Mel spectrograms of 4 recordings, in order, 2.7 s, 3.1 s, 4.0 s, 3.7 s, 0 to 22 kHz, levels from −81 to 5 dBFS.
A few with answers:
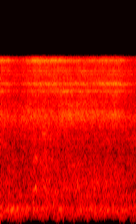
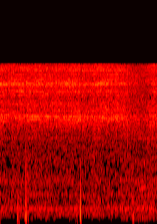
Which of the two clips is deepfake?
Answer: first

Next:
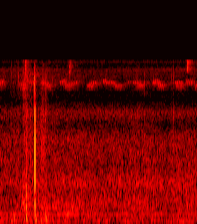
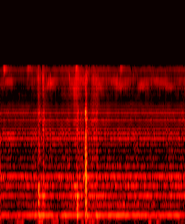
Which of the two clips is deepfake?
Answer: second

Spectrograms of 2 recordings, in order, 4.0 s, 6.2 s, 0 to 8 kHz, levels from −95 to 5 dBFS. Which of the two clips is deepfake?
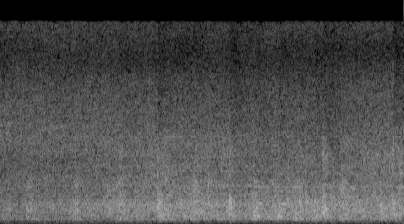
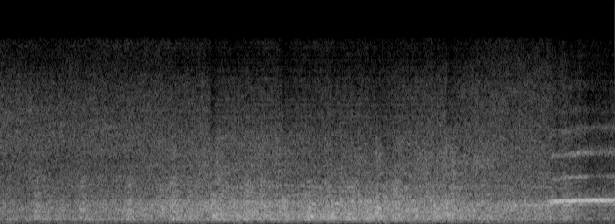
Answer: second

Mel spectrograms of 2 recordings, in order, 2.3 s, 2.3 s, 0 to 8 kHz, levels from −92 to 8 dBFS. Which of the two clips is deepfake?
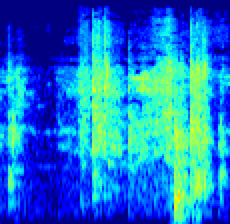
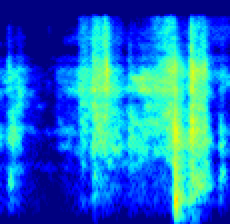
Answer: second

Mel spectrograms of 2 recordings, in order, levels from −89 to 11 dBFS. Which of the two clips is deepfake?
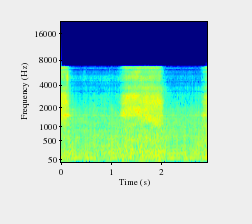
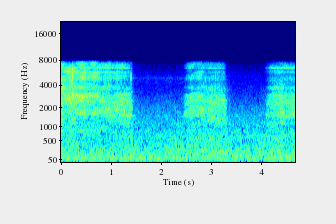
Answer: first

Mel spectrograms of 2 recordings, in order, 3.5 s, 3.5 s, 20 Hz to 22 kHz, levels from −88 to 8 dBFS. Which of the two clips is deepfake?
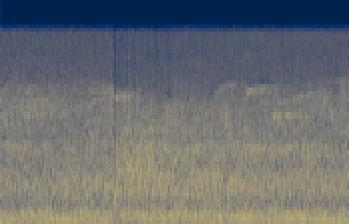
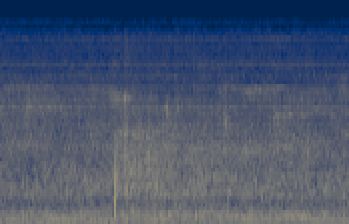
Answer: second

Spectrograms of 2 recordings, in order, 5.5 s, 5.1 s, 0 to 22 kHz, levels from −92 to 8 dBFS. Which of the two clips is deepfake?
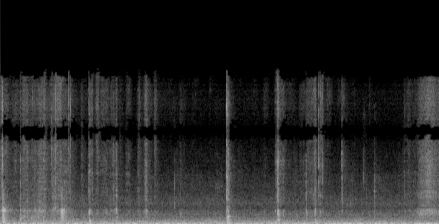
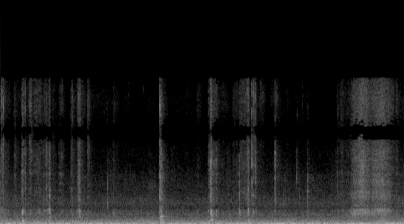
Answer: first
